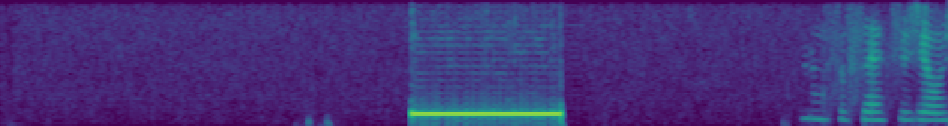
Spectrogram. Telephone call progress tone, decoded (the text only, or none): ringback tone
